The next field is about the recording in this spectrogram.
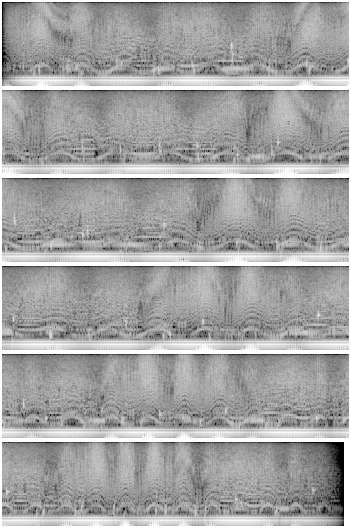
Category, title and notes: Soundscapes > Synthetic / Artificial
Low-frequency hum pushed by energetic, irregular pulses, while droplets of static energy pop through.
energy, force, humming, field, engine, scifi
